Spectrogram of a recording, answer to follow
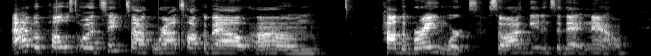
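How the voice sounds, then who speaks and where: Audible room echo surrounds a woman with an American accent as she talks at a fairly slow pace in a high voice with a bright, sharp tone. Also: ordinary pitch variation. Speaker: online motivational speaker. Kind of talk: livestream talk.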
